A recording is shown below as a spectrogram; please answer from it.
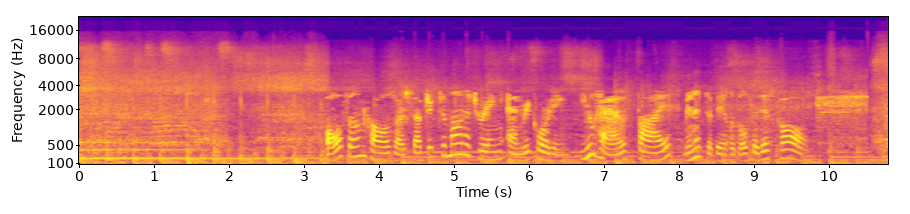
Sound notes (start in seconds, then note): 3.1 recorded Voice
